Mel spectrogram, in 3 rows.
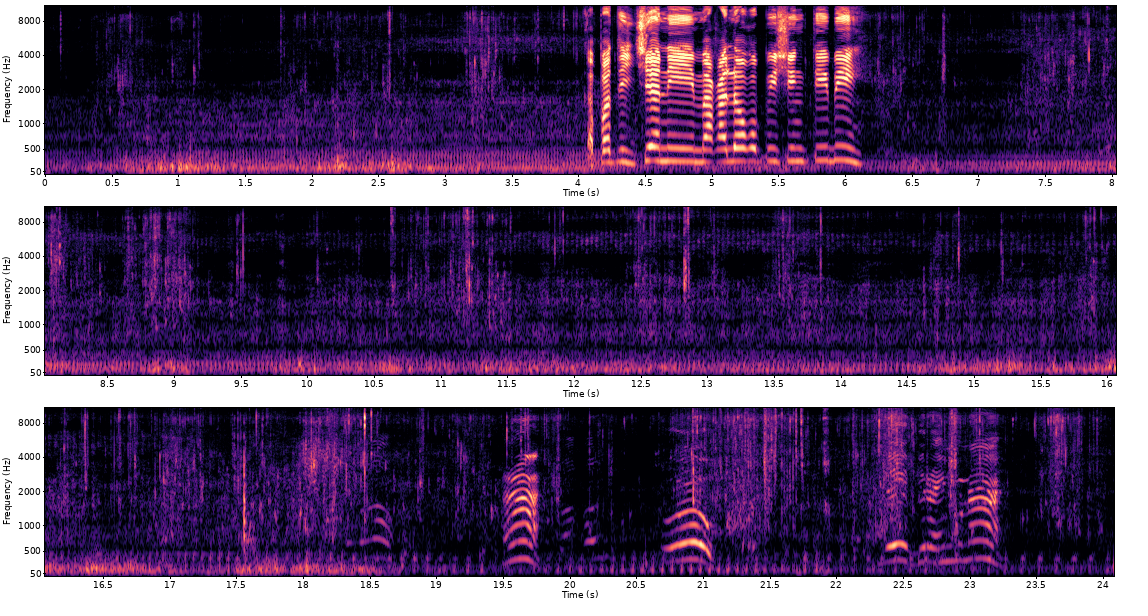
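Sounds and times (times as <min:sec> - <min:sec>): boat engine humming: 0:00.0 - 0:24.0.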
